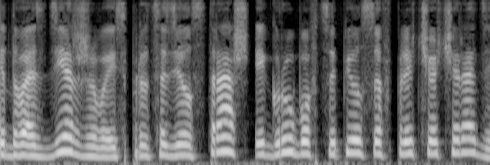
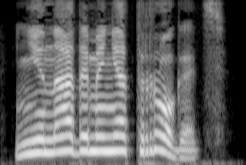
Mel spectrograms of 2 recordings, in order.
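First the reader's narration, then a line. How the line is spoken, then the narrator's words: Furious bark. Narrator (Russian): рявкнул Ник, окончательно выйдя из себя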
